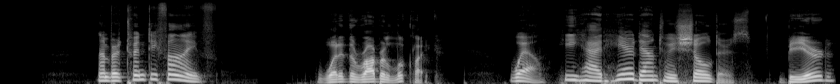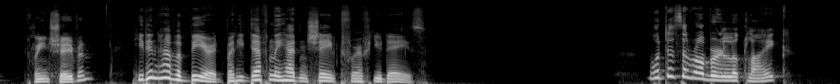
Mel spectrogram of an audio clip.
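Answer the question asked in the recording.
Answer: shoulder-length hair, no beard, unshaven for a few days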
